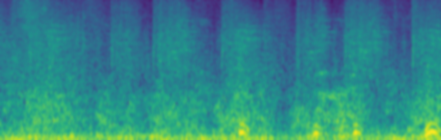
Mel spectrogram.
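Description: Sword slashes and energy blasts crash and whoosh in quick succession.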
